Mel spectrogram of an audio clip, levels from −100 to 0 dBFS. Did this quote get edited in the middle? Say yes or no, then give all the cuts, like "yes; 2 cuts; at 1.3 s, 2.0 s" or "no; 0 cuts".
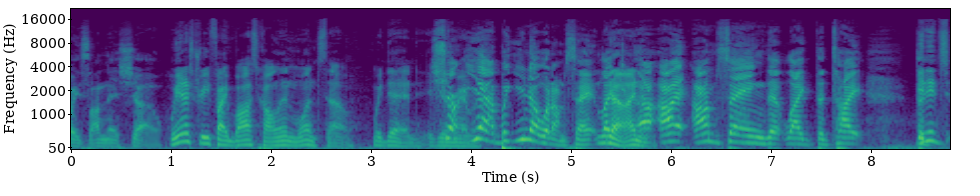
no; 0 cuts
